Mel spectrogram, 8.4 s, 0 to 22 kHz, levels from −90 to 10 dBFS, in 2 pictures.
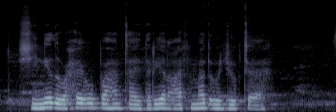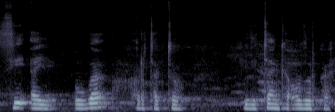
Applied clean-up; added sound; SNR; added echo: none; none; none; none.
